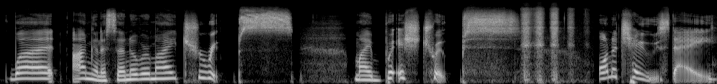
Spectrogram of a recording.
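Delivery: King George in a hammed-up Cockney accent; mock Cockney king. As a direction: play a silly Cockney king, half-joking. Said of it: "A Cockney accent for the King".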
